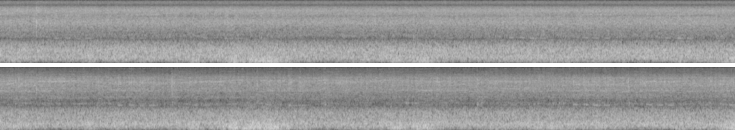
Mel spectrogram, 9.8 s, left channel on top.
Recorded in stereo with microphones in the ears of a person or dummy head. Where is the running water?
65° left (ahead or behind).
